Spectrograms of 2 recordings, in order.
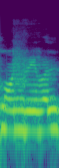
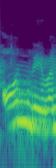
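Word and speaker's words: honorable: लोग कहते भी होंगे ऑनरेबल नहीं ऑनरेबल क्योंकि इसमें एच साइलेंट होता है बहुत से वर्ड्स में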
